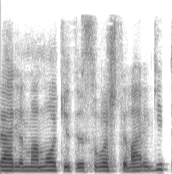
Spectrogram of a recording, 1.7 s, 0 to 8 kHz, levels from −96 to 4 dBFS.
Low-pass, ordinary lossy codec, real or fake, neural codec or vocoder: 7.2 kHz; AAC, 32 kbps; fake; codec, 32 kHz, 1.9 kbps, SNAC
